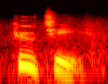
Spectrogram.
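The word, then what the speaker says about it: Kutty: My name is Kuti, K-U-T-T-Y, Kuti. And the T and the Y is silent.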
